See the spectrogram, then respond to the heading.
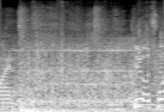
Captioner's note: helicopter engine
